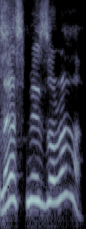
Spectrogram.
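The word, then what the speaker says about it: Les Misérables: wonder how Landa pronounces it. Yeah, that's a good question. Them less Oh, yes, miserables. Les Miserables.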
